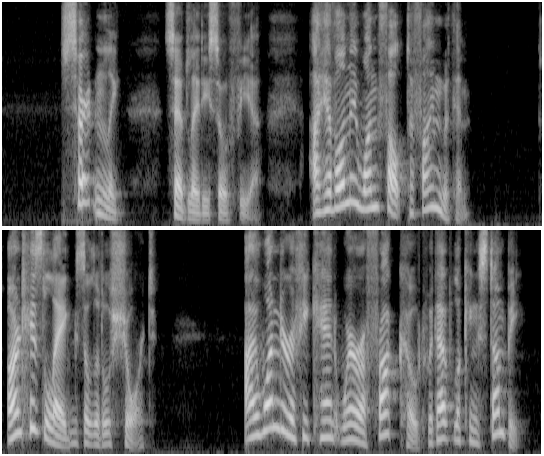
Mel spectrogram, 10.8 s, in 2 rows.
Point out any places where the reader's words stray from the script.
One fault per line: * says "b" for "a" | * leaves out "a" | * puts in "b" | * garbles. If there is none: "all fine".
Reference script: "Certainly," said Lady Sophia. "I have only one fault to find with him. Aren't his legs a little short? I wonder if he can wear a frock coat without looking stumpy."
* says "can't" for "can"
